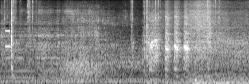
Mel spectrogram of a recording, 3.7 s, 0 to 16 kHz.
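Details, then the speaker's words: 1992 Honda Accord, sat for a while, about 332,000 km, check engine light on: starter churns about three to four beats a second, never fires; crank no start, owner suspects coolant temp sensor. "probably this coolant temp sensor I bet you bet you that's what it is come on I'll bet you that check engine light has something to do with that"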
